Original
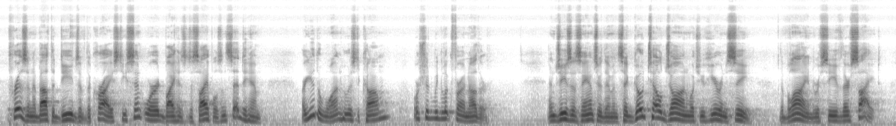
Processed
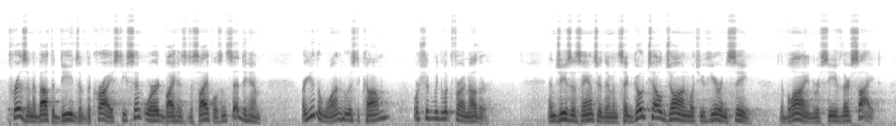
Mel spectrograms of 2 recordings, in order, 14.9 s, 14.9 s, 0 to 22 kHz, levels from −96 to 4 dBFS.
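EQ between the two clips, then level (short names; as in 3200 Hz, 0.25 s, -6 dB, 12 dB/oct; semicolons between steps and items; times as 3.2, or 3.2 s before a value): running mean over 17 samples; low shelf 330 Hz -7 dB; +8.0 dB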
